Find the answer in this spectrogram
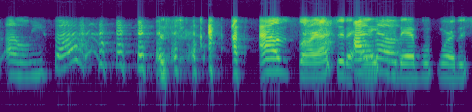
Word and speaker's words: Alissa: benefit of the doubt it is spelled Alissa but my mama said it's pronounced Alisa got it so let's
